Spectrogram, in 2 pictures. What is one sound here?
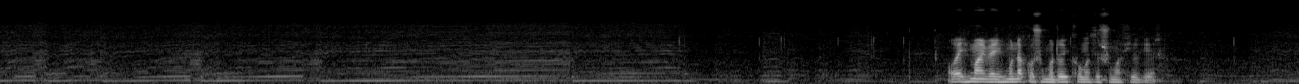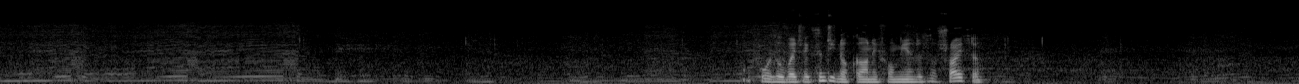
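A racing car engine whines loudly, its pitch rising and falling as it speeds up and slows down.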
